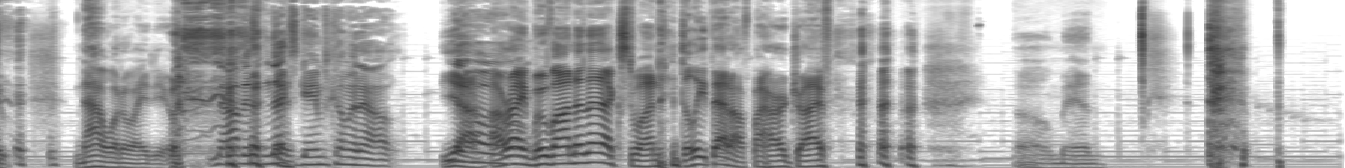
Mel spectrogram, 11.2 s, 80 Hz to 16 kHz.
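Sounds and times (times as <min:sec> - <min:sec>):
speech: 0:00.0 - 0:09.3, 0:10.1 - 0:10.6
laughter: 0:01.5 - 0:02.6, 0:07.0 - 0:07.8
sharp harsh cough: 0:10.1 - 0:10.5.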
